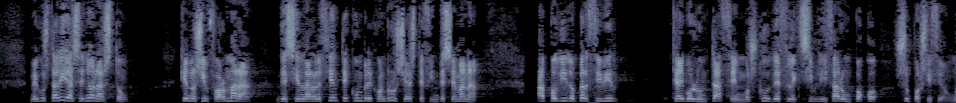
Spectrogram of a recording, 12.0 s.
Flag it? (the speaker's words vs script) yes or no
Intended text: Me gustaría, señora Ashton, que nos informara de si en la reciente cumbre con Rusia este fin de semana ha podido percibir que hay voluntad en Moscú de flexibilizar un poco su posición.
no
